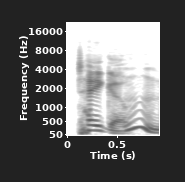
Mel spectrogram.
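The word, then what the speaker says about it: Taego: got at what I have been told is pronounced Teo the new 8 by8 map that we have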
